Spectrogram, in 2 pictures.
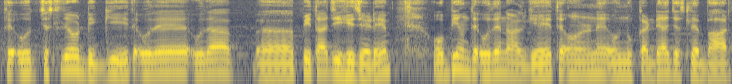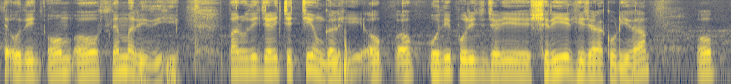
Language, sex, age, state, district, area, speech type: Dogri, male, 18-30, Jammu and Kashmir, Samba, rural, spontaneous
